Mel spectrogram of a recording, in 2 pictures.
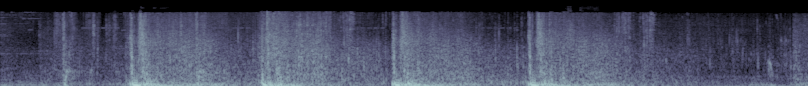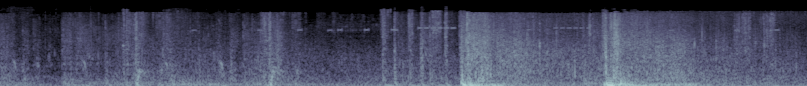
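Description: Gunshots fire loudly in quick bursts.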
